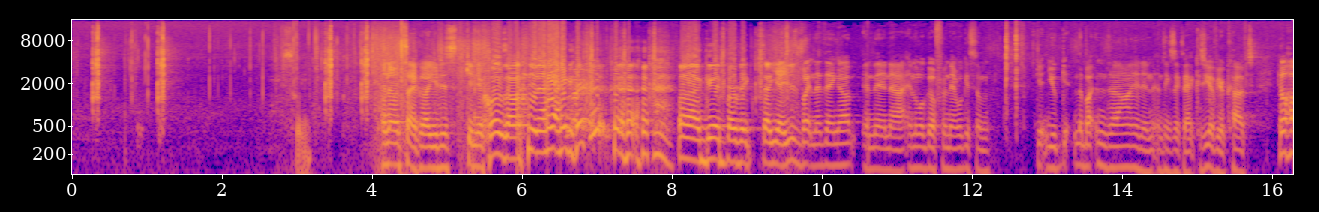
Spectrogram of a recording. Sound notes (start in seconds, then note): 5.9 laughs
